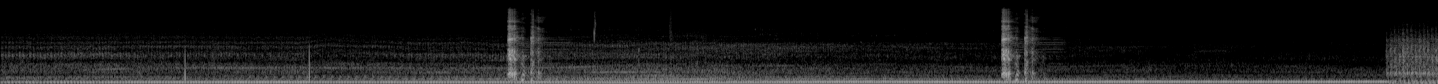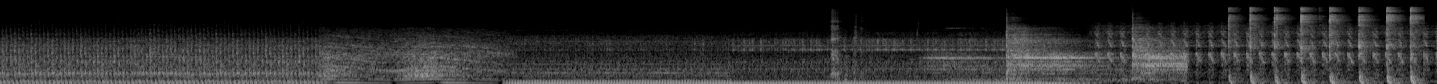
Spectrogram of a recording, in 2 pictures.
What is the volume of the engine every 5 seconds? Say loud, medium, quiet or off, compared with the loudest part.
loud, loud, loud, loud, medium, loud.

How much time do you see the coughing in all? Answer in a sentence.
The coughing can be heard for 2 seconds in total.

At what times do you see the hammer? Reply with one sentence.
The hammer can be heard from 23.6 to 28.7 s.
